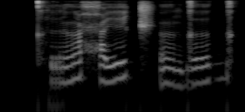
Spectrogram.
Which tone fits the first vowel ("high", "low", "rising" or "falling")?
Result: rising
